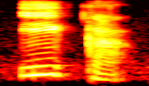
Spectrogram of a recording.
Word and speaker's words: 以下: So we pronounce ika.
